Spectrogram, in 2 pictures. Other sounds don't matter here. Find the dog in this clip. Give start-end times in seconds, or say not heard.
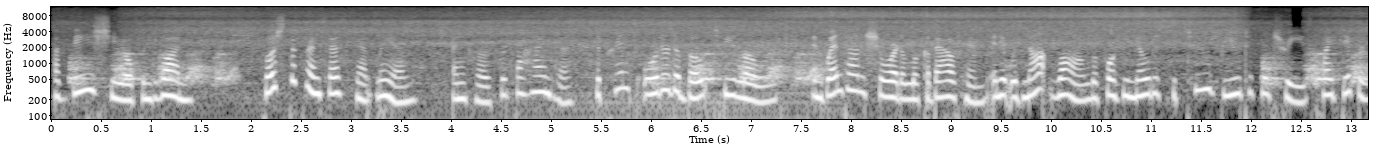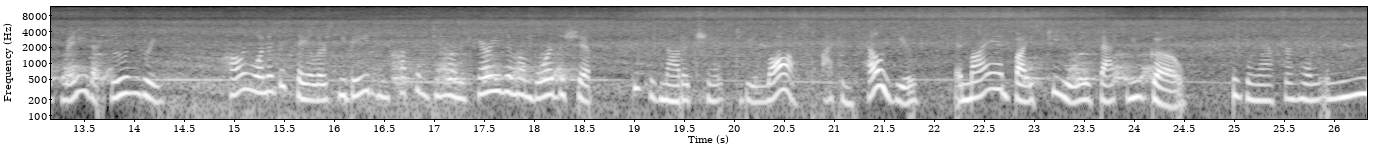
0.1-1.9, 6.0-7.9, 12.1-13.8, 16.6-18.5, 22.9-24.3.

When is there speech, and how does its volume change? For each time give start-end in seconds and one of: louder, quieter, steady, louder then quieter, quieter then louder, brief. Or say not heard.
0.0-1.4 brief
2.1-26.2 steady.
